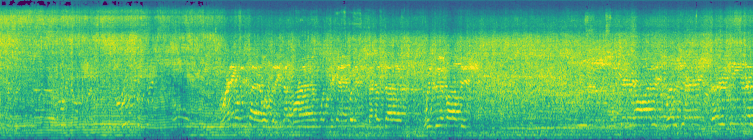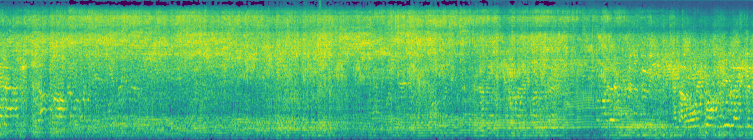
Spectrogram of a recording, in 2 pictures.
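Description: Solo grasstrack racing motorcycles' single-cylinder engines running hard at race speed around the track, rising and falling as the bikes pass. An indistinct public-address voice is heard over them at times.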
